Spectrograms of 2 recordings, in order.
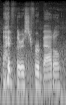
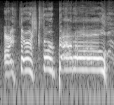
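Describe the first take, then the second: First: Said in the usual way. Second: High, slow, loud war cry; battle cry. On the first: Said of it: "repeated flatly after joking". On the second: Acted. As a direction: bellow it like a hero charging. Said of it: "battle cry, slow and high".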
